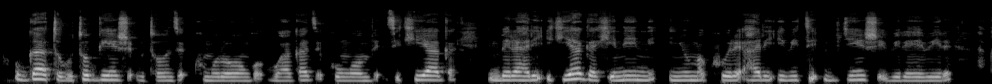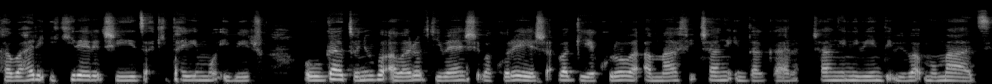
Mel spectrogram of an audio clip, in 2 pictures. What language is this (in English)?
Rundi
